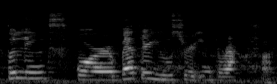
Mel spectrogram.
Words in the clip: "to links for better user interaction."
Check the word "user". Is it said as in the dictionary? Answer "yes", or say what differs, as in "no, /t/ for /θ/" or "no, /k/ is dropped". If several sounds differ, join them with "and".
no, /s/ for /z/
